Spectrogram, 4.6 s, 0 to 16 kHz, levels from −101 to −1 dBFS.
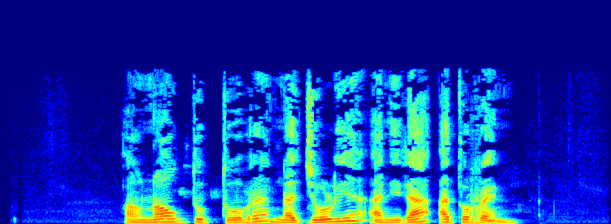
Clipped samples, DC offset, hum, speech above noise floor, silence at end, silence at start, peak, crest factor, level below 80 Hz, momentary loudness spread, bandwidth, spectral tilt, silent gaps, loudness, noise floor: under 0.1%; under 0.1%; none; 52 dB; 0.7 s; 0.95 s; -4 dBFS; 22 dB; -70 dBFS; 7 LU; 11.5 kHz; -6 dB/octave; none; -23 LUFS; -74 dBFS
